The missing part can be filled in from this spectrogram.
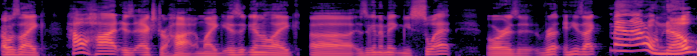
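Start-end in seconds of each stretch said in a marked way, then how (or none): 6.1-7.0 put-on very high-pitched, loud, furious outburst. Retelling a man's answer to the speaker's question; mock super angry. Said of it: "he said it like super angry".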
